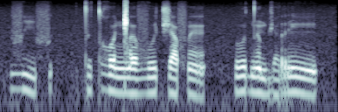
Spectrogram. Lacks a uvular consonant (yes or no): no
